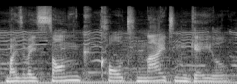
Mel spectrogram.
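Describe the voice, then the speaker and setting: A young man with a Ukrainian accent, hosting a casual music reaction, enthusiastic and quick to exclaim, speaking into a studio mic in a small room. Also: on the high side, steady tone. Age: young adult. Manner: enthusiastic, exclaiming and laughing often. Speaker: YouTube reaction host. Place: small indoor room with a patterned curtain. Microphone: studio microphone in front of him. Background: the song he is reacting to playing.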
